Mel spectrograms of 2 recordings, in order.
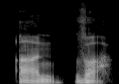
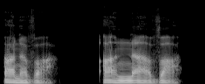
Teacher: Anava. So there's this extra syllable popping up out of nowhere.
